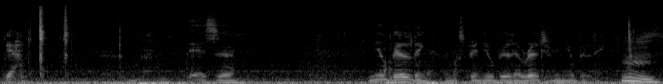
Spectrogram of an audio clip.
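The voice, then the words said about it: German accent. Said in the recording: “You sound like you're from Germany or Switzerland. ... a German accent I recognize.”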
